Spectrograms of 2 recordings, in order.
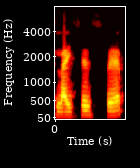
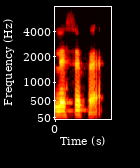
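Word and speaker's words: laissez-faire: Some people pronounce it as laissez faire, but it's laissez faire. Laissez faire माने let do.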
